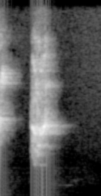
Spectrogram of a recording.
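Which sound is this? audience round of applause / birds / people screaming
birds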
